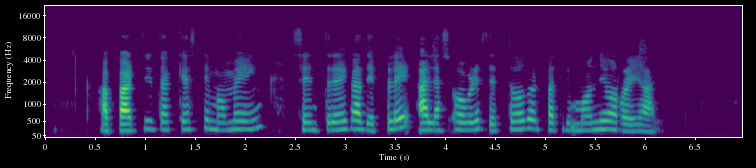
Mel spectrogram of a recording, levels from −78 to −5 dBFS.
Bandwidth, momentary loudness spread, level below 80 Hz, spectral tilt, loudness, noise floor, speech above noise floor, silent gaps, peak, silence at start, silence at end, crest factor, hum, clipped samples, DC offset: 11 kHz; 13 LU; -86 dBFS; -4 dB/octave; -28 LUFS; -76 dBFS; 47 dB; none; -4 dBFS; 0.55 s; 0.85 s; 26 dB; none; under 0.1%; under 0.1%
